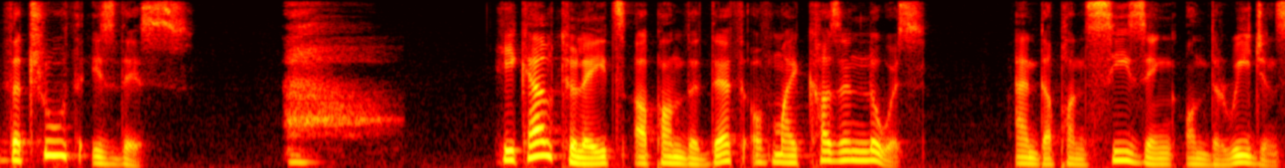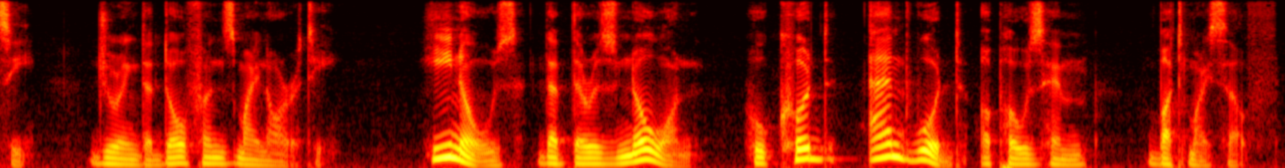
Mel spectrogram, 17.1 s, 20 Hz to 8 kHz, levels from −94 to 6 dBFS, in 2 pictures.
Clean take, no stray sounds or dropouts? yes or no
no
